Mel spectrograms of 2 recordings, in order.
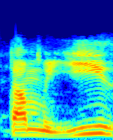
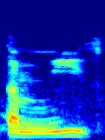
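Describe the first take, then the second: First: It is said with a y sound in the middle. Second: It is said without a y sound in the middle. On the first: This is the original Arabic form. "उसका जो बोलने का तरीका है वो क्या है? तमयीज है ये। दो या" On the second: This is the everyday Urdu form. "जो उर्दू की तमीज है वो यही है"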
